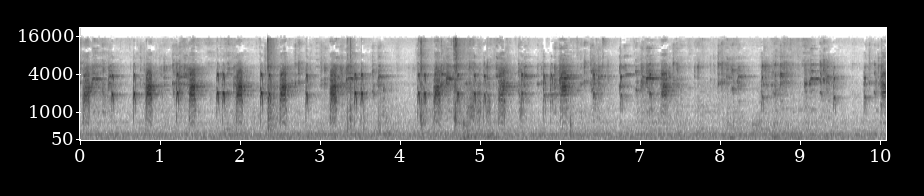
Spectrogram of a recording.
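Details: A male long-tailed (shafttail) finch gives its courtship crow-like sound: harsh, raspy squawks in quick irregular bursts, about one per second, from a temporary small cage, over a steady low mechanical hum.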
